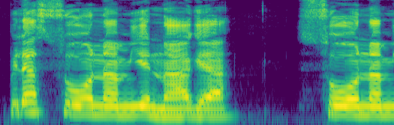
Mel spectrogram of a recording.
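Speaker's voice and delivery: ordinary talk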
